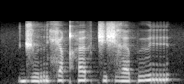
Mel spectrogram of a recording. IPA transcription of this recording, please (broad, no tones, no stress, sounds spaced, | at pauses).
d͡ʒ u r xʲ ø qʰ e θ t͡ʃ ɛ ʃ ɣ æ p ʉ r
